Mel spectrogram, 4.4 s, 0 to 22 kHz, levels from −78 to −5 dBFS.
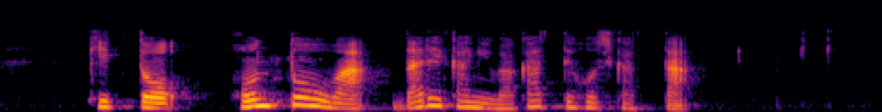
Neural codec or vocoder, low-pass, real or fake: none; 7.2 kHz; real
